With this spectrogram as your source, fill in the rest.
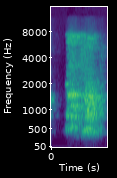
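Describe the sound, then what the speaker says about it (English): Dogs bark in a single loud, close burst that fills most of the short moment, following a brief quiet gap, with no talking over it. "they haven't barked all day and now they're gonna start barking"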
